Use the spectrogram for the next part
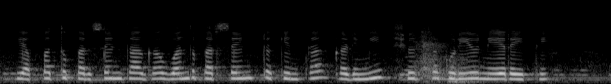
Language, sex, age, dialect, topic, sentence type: Kannada, female, 18-24, Dharwad Kannada, agriculture, statement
